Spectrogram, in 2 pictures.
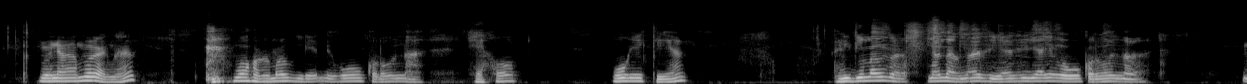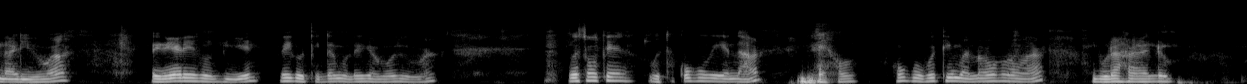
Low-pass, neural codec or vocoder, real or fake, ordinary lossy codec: none; codec, 24 kHz, 1 kbps, SNAC; fake; none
